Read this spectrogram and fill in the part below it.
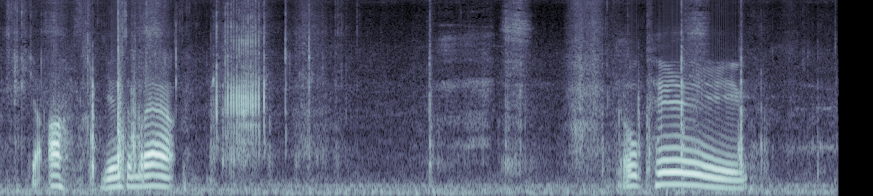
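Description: A plastic toy truck scrapes and rattles through loose dirt.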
